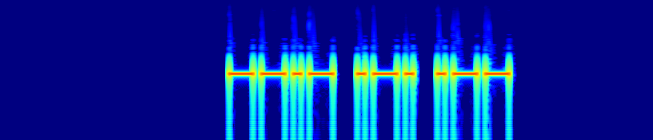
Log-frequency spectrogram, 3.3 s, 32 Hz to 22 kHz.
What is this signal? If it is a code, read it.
Morse code, heard as a keyed tone, about 30 wpm, 700 Hz. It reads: QRW
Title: Q-Codes 30wpm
